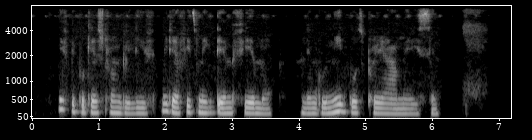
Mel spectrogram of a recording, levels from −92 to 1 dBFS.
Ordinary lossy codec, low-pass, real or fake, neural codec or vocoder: none; 7.2 kHz; real; none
